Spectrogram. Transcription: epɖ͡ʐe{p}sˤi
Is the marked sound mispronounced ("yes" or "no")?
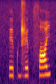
no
